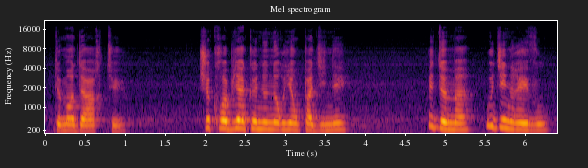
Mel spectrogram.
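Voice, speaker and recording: A woman narrates an audiobook in a calm, measured way, her voice mellow and soft. It sits a little high for a woman, and she gives the dialogue gentle touches without leaving her own voice. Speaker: audiobook reader. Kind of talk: scripted narration of a classic novel.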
